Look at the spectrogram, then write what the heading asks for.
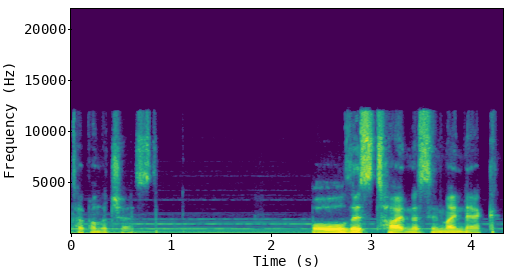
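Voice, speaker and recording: A man calmly leading a guided tapping session, giving slow, soothing instructions. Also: fairly low pitch, faint music behind. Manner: calm, slow, soothing guidance. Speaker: tapping practitioner.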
